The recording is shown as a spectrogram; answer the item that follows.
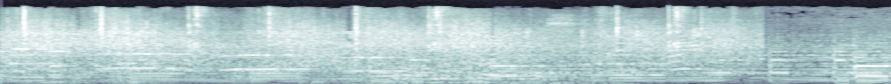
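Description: Background music with steady held notes over floorball arena sound: crowd noise and occasional sharp taps of sticks and ball. Near the end the arena sound drops out, leaving the music alone.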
